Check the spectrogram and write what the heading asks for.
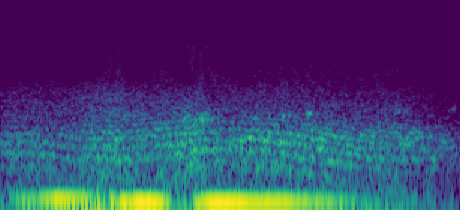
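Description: A deep, noisy drone with a hiss above it, swelling in over the first second and fading near the end: an electromagnetic space recording converted into audible sound, presented as the sound of planet Earth.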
